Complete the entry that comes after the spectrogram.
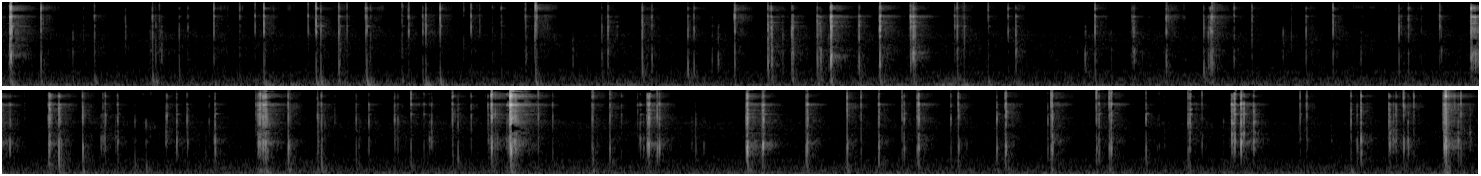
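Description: Long acrylic nails tap quickly on a shiny gold metal perfume cap with a horsebit ring, sitting on a Gucci glass bottle. The result is dozens of quiet, bright, clicky taps with a high metallic tick that die away almost instantly.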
